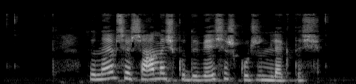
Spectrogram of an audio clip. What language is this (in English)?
Mari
